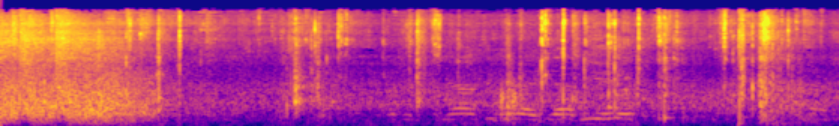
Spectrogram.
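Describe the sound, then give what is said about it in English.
Gunshots go off during an armed confrontation, a few sharp, loud cracks after an opening burst of noise, with voices heard around them. “Shots fired.”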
